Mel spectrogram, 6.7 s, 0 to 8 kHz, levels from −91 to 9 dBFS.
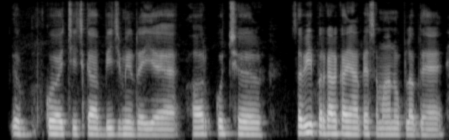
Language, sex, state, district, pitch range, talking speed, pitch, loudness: Hindi, male, Uttar Pradesh, Etah, 130-140 Hz, 170 wpm, 135 Hz, -18 LUFS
